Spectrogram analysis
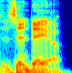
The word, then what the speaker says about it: Zendaya: holland and uh i've been informed that it's pronounced zendaya and um honestly the only thing about this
